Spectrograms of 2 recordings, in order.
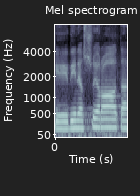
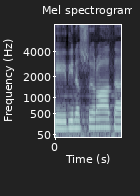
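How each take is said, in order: The two takes are said the same way.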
